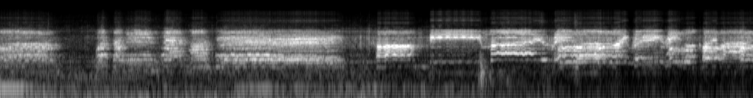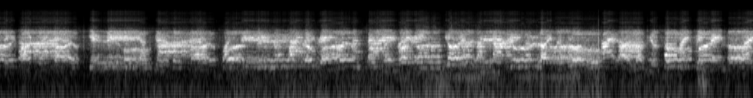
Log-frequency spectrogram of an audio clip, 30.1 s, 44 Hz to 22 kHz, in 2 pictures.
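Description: Edison Triumph Model B cylinder phonograph with a Model C two-minute reproducer, playing a 1902 two-minute cylinder through its oak cygnet horn. A male vocal quartet sings a medley of songs in the thin, bass-less tone of an acoustic recording.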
